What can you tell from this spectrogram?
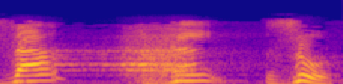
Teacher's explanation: زا زی زو، یعنی اس میں زیادہ جو ہے وہ زا زی اس قدر جو ہے وہ اس کے اندر سختی کہ جس میں تکلف پیدا ہو یہ درست نہیں ہے۔ بس آواز جو ہے اس کی سخت ہو، سیٹی جیسی آواز نکلے اور جو ہے آسانی کے ساتھ نکلے۔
